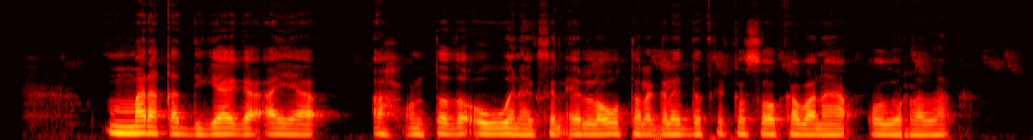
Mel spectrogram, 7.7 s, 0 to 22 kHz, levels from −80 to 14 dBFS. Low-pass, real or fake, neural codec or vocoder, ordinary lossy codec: none; real; none; none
